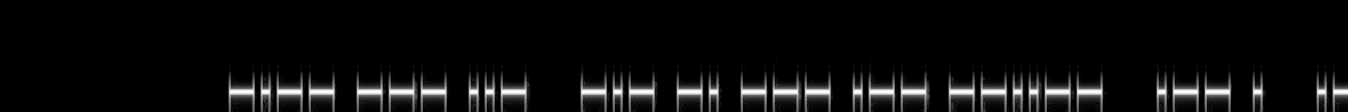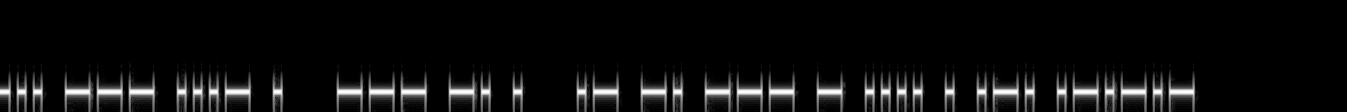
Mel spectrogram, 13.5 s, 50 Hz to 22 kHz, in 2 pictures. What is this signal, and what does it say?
Morse code, heard as a keyed tone, about 30 wpm, 700 Hz. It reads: YOU KNOW, WE LOVE ONE ANOTHER.
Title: Sentences from Top 600 Words 30wpm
